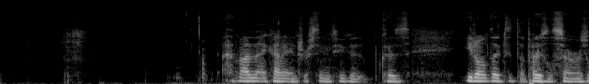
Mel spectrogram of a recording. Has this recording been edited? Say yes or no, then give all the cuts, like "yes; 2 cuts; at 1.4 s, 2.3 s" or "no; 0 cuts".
no; 0 cuts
